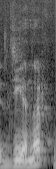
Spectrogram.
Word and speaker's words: денар: А в Македонии это денар, ударение на Е, mm в отличие от динара.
